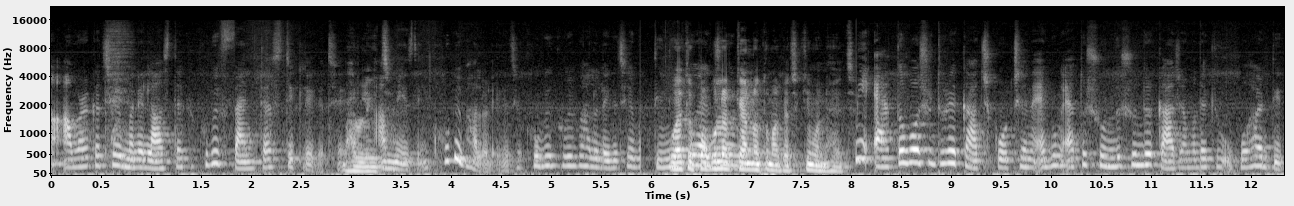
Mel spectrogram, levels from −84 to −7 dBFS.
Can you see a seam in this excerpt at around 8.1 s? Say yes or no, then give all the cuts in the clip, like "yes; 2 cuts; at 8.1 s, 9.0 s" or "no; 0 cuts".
yes; 2 cuts; at 5.9 s, 8.1 s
